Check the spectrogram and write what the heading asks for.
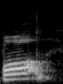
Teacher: প ঠোঁট দুইটা মিশতেছে, তার মানে ওষ্ঠধ্বনি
